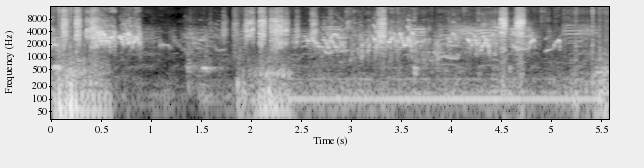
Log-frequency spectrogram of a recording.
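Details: Pet budgerigars chirping in a busy chorus of buzzy chatter and quick whistled notes, with loud clicking or scratching noises at the start and a steady low hum through the second half.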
